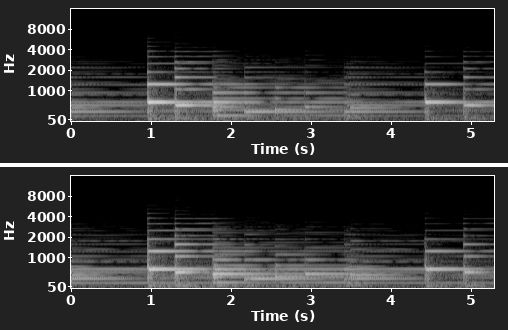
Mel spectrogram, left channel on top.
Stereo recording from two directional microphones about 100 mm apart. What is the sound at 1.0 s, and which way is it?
Music, 40° left (ahead or behind).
